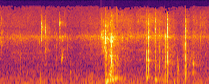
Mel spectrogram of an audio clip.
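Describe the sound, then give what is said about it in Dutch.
A quiet sip from a drink: soft wet mouth noises and a small gulp, with a sharper click partway through and faint smacking afterward. No one speaks. “Even een slokje.”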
